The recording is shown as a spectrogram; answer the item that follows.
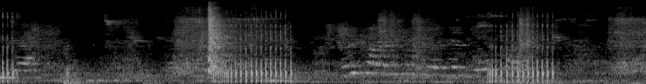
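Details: A sleeping pet dog, a male belonging to a young girl, snoring indoors: two loud rattling, pulsed snore bursts near two and five seconds, each lasting under a second, with people talking quietly in between.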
